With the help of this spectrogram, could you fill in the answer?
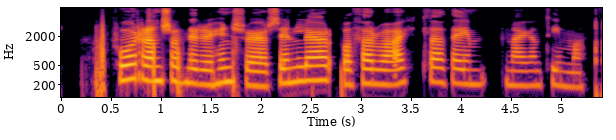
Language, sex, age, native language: Icelandic, female, 18-19, Icelandic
